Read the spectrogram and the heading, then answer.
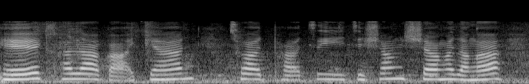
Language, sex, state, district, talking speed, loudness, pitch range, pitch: Mizo, female, Mizoram, Aizawl, 135 wpm, -16 LUFS, 220-250 Hz, 235 Hz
